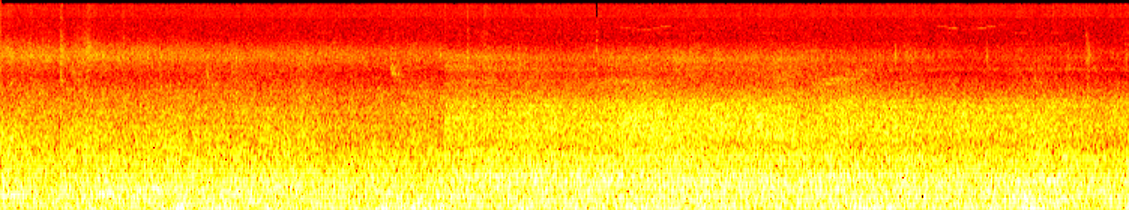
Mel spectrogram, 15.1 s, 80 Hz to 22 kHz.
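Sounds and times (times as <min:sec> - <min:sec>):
jet engines rushing: 0:05.9 - 0:15.0.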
